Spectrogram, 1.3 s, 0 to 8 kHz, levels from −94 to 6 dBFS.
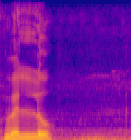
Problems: constant background noise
